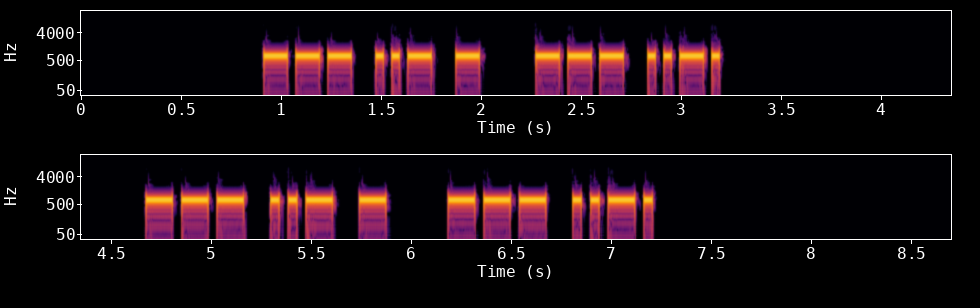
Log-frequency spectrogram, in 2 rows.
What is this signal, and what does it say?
Morse code, heard as a keyed tone, about 28 wpm, 700 Hz. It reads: OUT OF OUT OF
